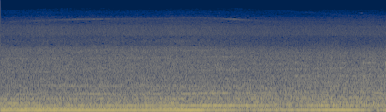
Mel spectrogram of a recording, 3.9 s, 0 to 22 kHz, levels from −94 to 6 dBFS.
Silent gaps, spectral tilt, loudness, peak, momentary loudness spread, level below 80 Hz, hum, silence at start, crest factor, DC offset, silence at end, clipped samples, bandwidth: none; -7 dB/octave; -26 LUFS; -12 dBFS; 4 LU; -28 dBFS; none; 0 s; 12 dB; under 0.1%; 0 s; under 0.1%; 11.5 kHz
